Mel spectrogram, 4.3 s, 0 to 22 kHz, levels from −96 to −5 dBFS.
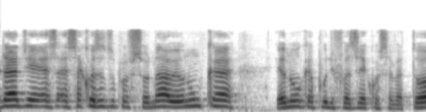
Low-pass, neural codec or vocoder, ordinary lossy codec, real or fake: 7.2 kHz; none; none; real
